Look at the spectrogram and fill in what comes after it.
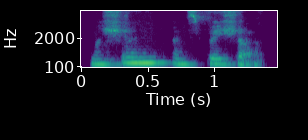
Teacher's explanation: The manner of articulation is fricative, of course, when the two vocal organs come close enough together. Place of the articulation is palatals, formed by touching the side of the tongue to the roof of the mouth.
